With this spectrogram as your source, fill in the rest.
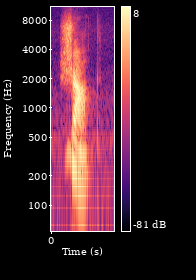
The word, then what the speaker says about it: shock: 먼저 미국식 원어 발음으로 읽어 보겠습니다. 가장 앞에 이중자음. SH는 소리가 나죠? 그리고 미국식 원어 발음으로 K는 주로 무슨 소리가 난다고 말씀드렸죠? O가 아 소리 나고 C는 크리 나는데 약하게 발음돼서 악 이렇게 악 소리에 가깝게 발음이 된다고 말씀드렸죠. 소리와 악 소리를 빠르게 연결하면처럼 들립니다. 그래서이 단어는 shck이라고 발음해 주시면 돼요.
